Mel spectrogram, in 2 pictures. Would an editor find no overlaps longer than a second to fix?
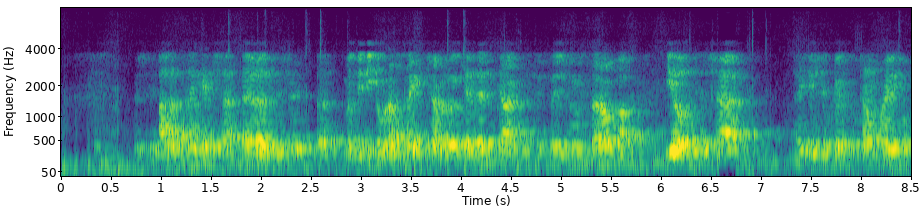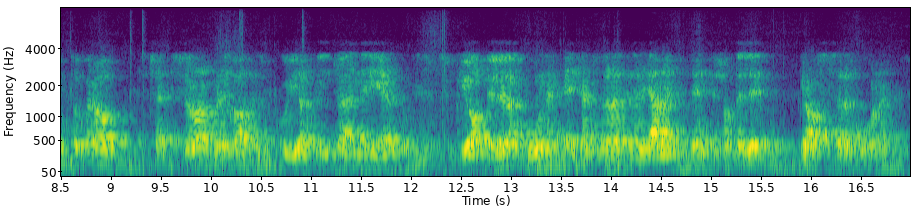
No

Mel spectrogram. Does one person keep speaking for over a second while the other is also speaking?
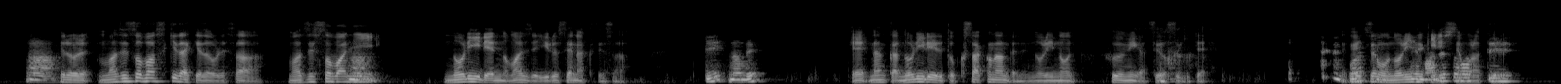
Yes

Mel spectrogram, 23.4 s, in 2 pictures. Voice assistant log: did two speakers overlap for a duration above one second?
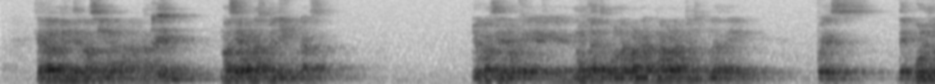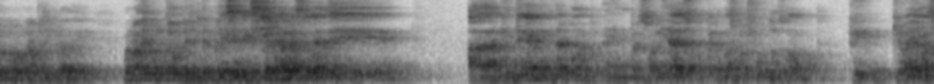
Yes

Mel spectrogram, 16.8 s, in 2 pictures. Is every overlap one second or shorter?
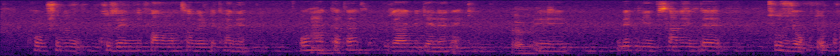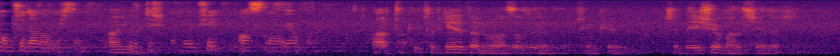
Yes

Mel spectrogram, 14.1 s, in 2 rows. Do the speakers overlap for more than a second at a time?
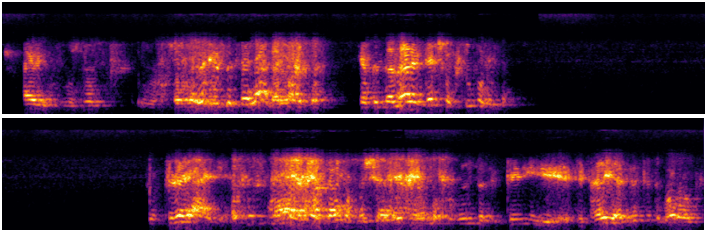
Yes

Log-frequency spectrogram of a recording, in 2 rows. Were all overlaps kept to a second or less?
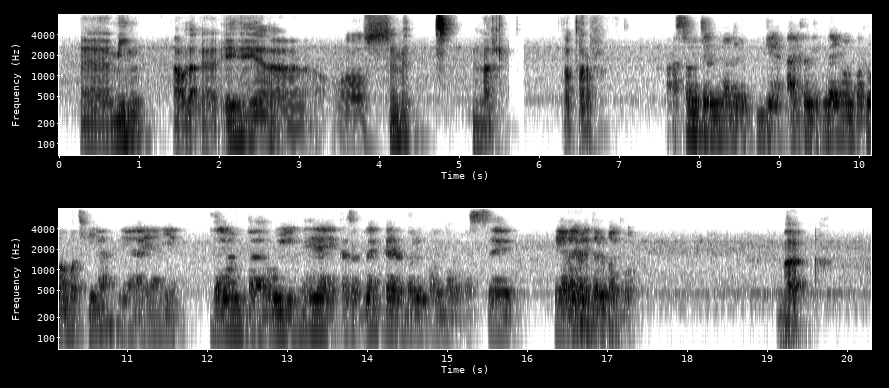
Yes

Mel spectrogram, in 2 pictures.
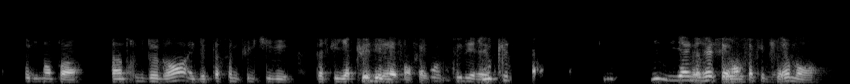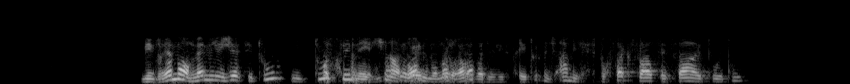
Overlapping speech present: Yes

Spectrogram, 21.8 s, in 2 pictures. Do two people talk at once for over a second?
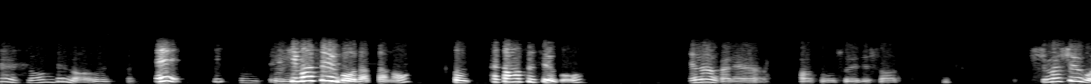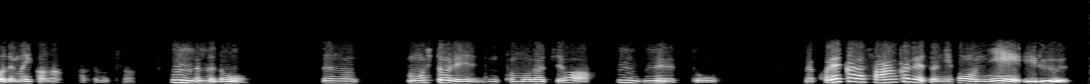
No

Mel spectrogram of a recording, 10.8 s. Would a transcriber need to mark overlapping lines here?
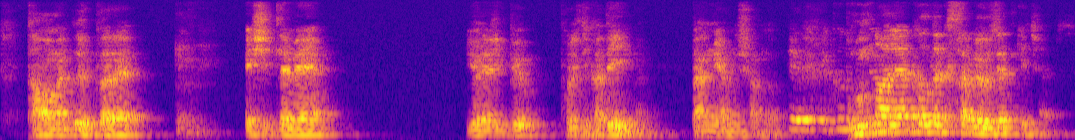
Yes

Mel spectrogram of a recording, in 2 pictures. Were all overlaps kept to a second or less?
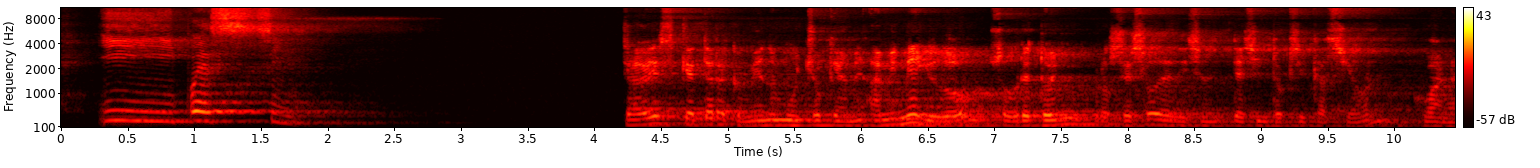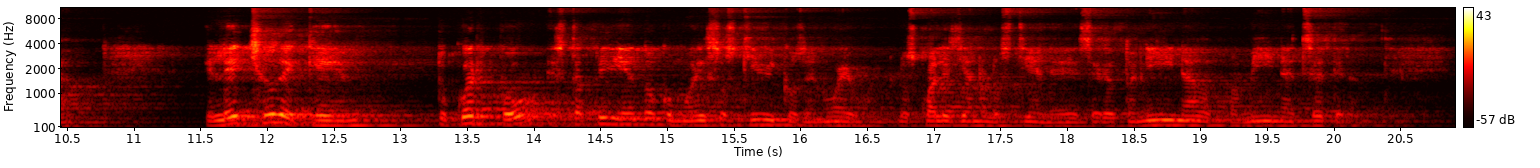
Yes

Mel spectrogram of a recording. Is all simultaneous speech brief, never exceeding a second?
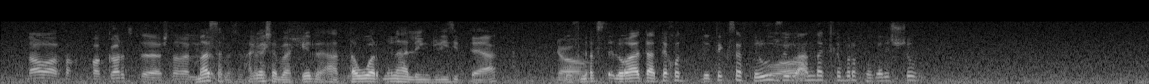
No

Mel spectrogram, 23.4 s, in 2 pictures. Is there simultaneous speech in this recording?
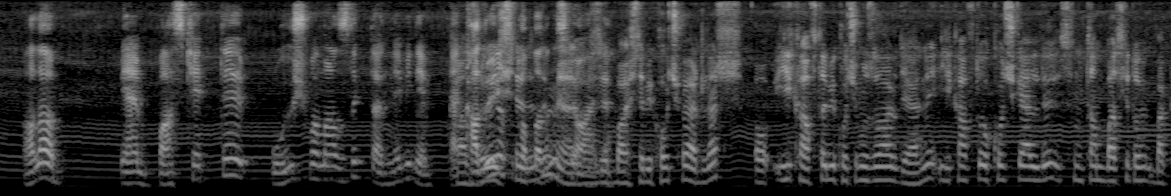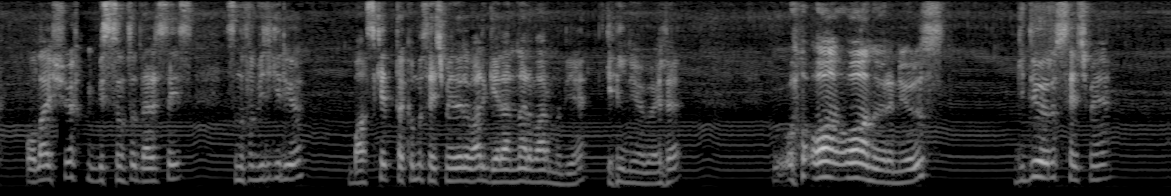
Yes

